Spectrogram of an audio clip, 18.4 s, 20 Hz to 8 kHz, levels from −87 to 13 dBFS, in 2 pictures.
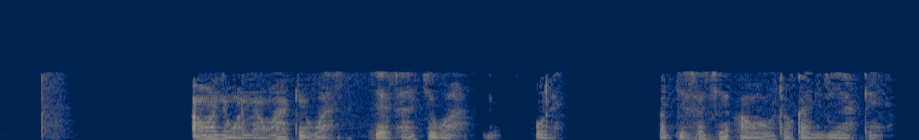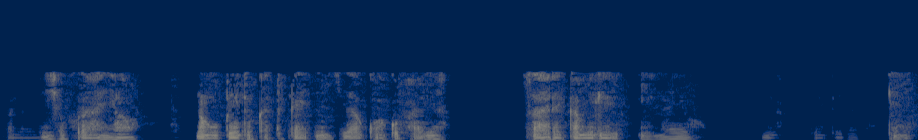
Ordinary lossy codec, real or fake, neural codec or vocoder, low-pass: AAC, 16 kbps; fake; codec, 16 kHz, 16 kbps, FreqCodec, larger model; 7.2 kHz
